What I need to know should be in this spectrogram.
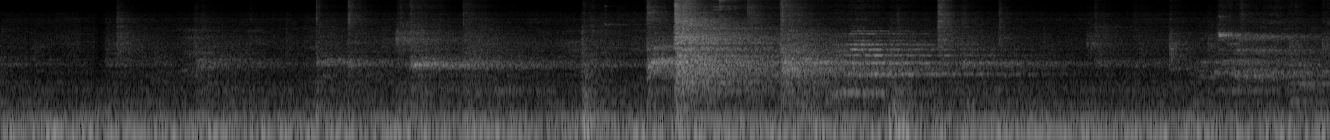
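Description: A small rubber ball smacks off walls and rackets with sharp echoing pops.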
